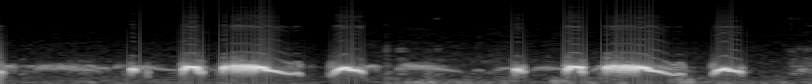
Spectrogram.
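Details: Spotted dove calling the flock as daily voice practice: two matching phrases of short coos, a long descending coo and a closing note, with quiet cooing between them.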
